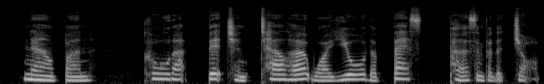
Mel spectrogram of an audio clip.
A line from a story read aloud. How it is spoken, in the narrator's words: said firmly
